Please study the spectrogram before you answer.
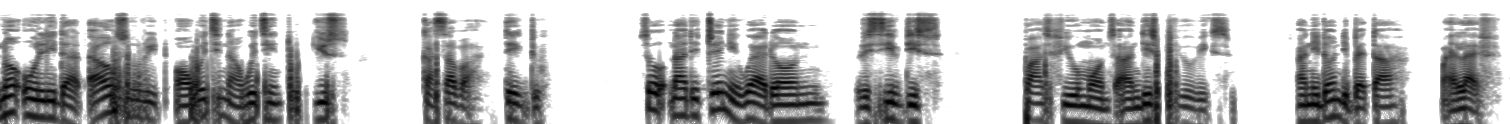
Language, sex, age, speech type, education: Nigerian Pidgin, male, 30-45, spontaneous, tertiary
